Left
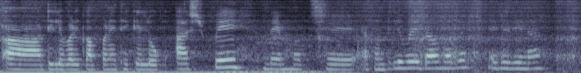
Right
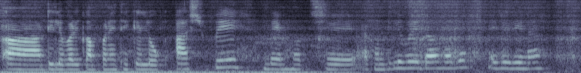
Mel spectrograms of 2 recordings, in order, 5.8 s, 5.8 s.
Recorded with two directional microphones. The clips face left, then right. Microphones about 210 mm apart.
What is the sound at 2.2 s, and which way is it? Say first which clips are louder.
Speech: left 8 dB; 35° left (ahead or behind).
